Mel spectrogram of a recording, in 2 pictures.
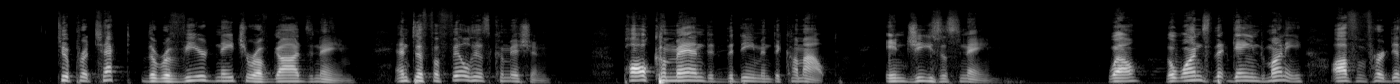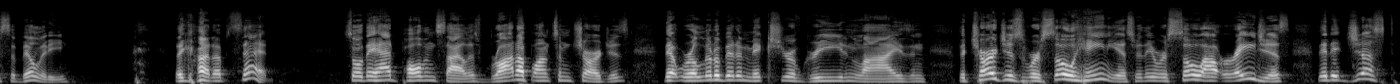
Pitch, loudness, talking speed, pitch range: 160 Hz, -19 LUFS, 155 wpm, 140-180 Hz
